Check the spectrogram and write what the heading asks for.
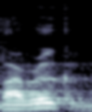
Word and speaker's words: Baruch: An individual by the name, I think it's pronounced Baruch Brody, he wrote a book that's called Abortion, small book, Abortion and the Sanctity of Human Life, a philosophical view.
